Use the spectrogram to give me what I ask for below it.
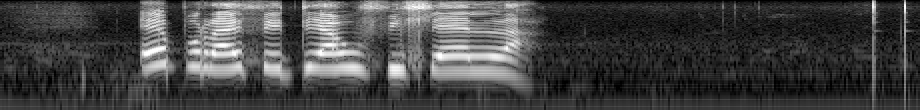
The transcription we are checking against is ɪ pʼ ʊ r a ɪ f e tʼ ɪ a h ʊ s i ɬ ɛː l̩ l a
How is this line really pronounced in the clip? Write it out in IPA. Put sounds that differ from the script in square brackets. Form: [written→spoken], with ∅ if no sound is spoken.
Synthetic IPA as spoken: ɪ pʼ ʊ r a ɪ f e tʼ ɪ a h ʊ [s→f] i ɬ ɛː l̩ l a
